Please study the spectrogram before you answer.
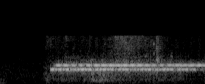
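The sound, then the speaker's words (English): A phone rings with a steady electronic tone that starts abruptly and holds without a break to the end. “That's my phone. Please mute yourself.”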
